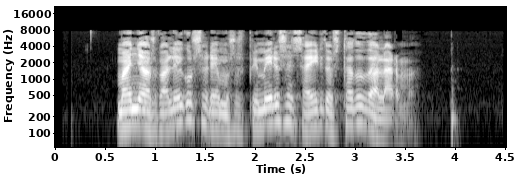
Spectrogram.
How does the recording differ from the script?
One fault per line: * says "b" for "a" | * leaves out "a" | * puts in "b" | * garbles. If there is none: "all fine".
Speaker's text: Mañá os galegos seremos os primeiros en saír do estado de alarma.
all fine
